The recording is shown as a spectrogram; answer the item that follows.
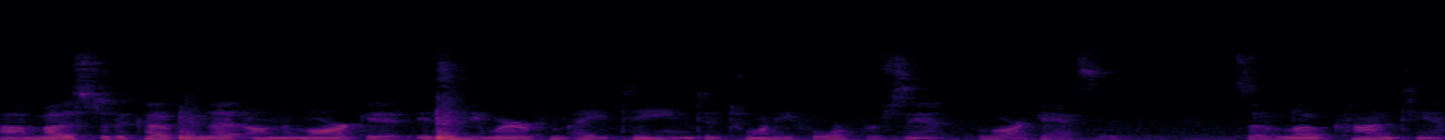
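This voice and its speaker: A woman speaks at a moderate pace with a Southern US accent. Her voice is fairly low-pitched and somewhat breathy, with fairly even intonation. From US South. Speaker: skincare business owner. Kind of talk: sales pitch. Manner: casual.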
